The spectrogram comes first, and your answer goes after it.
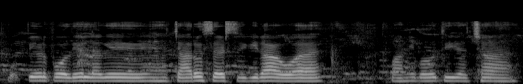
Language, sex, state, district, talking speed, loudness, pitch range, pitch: Maithili, male, Bihar, Supaul, 170 wpm, -28 LUFS, 155-170 Hz, 160 Hz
